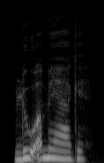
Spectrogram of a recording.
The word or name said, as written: lurmærke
